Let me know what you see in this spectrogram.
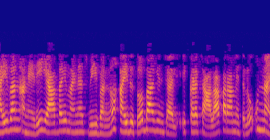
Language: Telugu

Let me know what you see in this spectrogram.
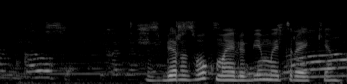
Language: Russian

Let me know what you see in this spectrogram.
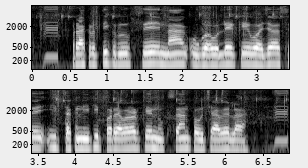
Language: Bhojpuri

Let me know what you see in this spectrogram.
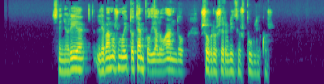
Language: Galician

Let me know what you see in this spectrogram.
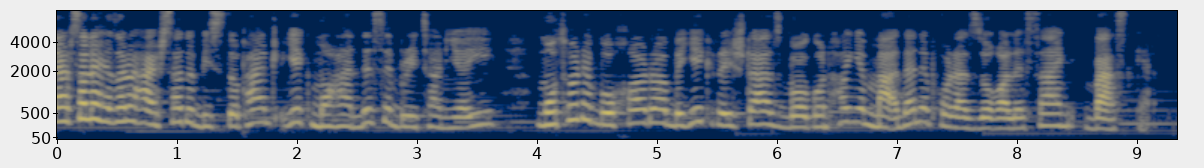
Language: Persian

